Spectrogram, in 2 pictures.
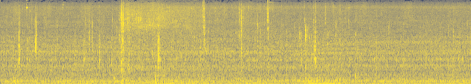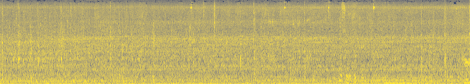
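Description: A motor vehicle on the move: a steady low rumble, with a few light knocks or rattles in the first few seconds.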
